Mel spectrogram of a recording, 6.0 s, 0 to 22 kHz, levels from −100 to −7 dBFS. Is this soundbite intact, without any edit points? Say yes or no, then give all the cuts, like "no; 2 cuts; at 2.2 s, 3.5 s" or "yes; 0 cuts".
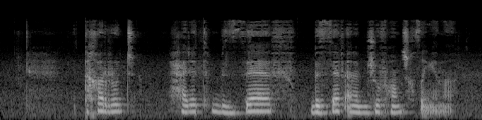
no; 1 cut; at 5.0 s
